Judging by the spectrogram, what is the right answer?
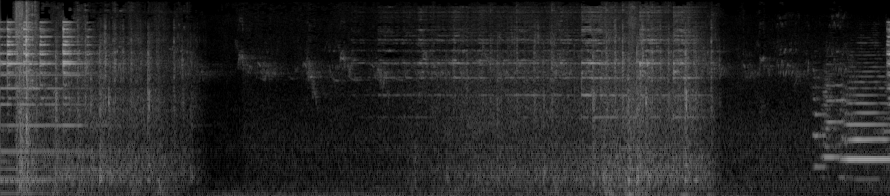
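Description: Tram rolling along its rails, the rumble growing louder and then cutting off about seven seconds in, after a brief bright ringing at the start. Light mallet-percussion music comes back near the end.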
